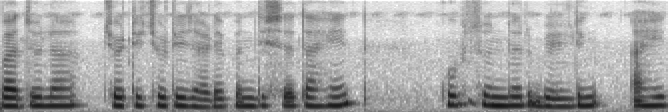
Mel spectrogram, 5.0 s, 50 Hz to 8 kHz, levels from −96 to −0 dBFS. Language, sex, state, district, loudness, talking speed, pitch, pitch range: Marathi, female, Maharashtra, Sindhudurg, -18 LUFS, 130 wpm, 225 Hz, 225-235 Hz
